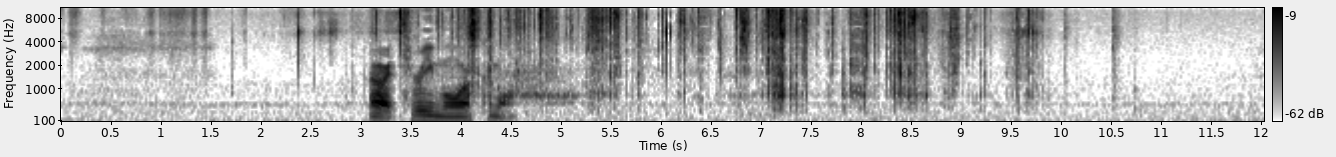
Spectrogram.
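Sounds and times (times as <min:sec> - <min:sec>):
cards rustling and crinkling: 0:02.3 - 0:10.1.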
